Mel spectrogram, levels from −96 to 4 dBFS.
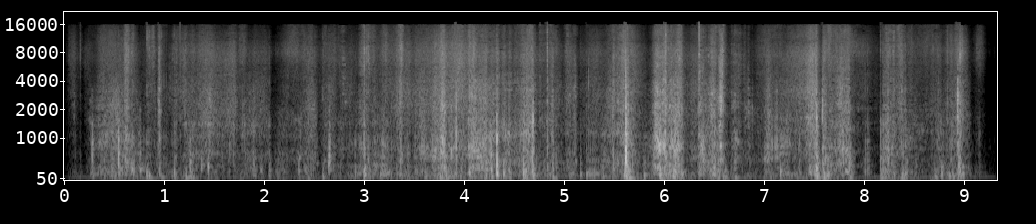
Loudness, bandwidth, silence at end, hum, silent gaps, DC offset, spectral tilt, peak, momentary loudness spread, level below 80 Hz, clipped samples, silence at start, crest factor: -31 LUFS; 16.5 kHz; 0.15 s; none; none; under 0.1%; -2 dB/octave; -2 dBFS; 16 LU; -54 dBFS; under 0.1%; 0.05 s; 32 dB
